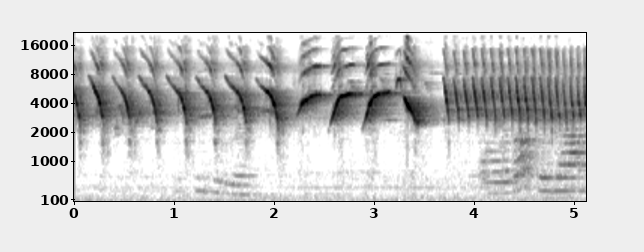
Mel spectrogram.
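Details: Canary singing as a lure for other canaries: a run of descending swept whistles, a few longer rising notes, then a fast even rolling trill.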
